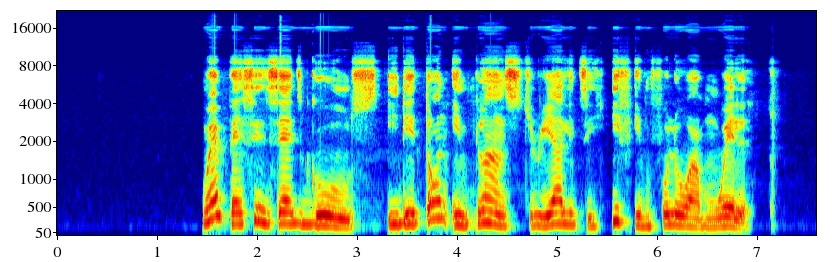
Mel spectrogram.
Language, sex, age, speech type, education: Nigerian Pidgin, female, 15-29, spontaneous, tertiary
